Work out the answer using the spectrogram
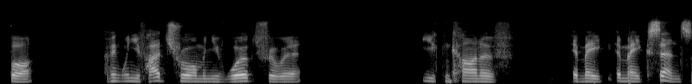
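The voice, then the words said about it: Liverpool-tinged English accent. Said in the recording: “Is this a Liverpoolian accent? ... It sounds more Liverpoolian than Nottingham.”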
